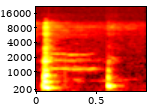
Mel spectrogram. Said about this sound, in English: That's the cat, by the way. He's really annoyed that I'm not um, doing his bidding right now.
